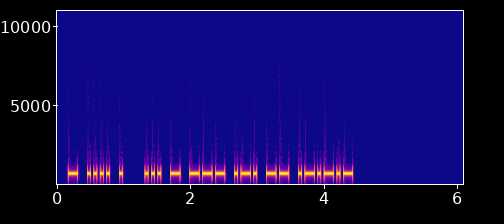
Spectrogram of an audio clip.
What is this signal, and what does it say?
Morse code, heard as a keyed tone, about 25 wpm, 700 Hz. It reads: THE STORM.
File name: practice / 25wpm / Sentences with 4-Word Phrases - 25wpm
